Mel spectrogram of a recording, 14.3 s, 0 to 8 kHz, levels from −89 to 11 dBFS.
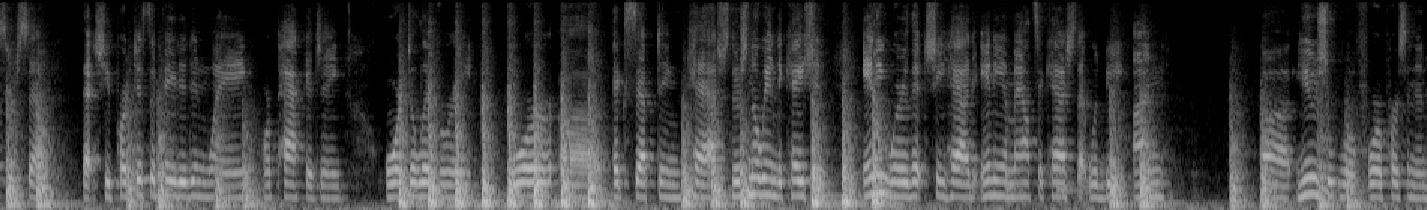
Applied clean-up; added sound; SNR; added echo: none; Hammer; -1 dB; none.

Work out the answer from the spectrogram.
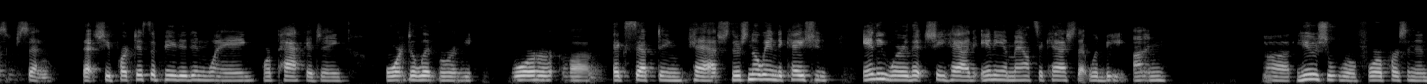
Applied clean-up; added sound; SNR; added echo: neural mask model DeepFilterNet 3.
